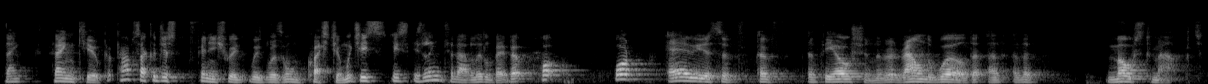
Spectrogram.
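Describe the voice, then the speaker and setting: Male moderator at a public lecture, mid-pitched, halting and repetitive. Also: expressive, a little mellow, dull audio. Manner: stammering, repeats words. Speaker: event chair.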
